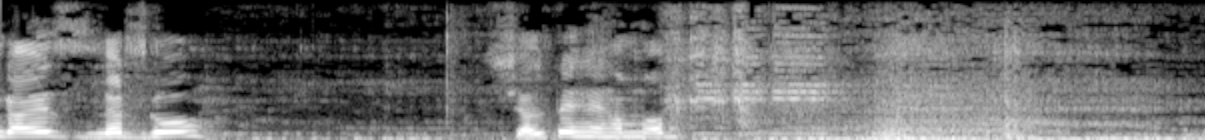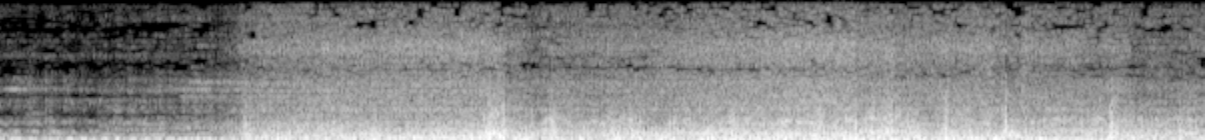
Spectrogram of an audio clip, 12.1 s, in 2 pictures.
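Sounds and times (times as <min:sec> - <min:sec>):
motorcycle engine accelerating: 0:01.0 - 0:12.0
wind rushing over microphone: 0:07.2 - 0:12.0.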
